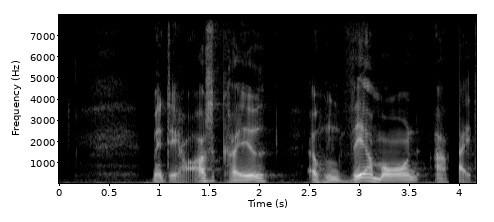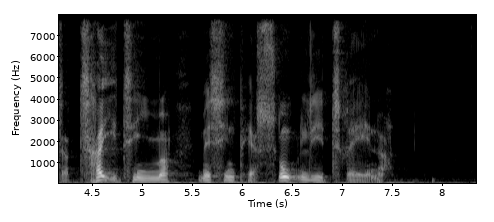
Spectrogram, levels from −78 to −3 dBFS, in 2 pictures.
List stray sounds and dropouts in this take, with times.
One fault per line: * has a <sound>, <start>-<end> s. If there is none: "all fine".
* has a dropout, 3.9-4.0 s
